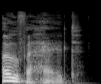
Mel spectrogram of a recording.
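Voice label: "overhead", British English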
